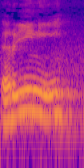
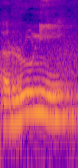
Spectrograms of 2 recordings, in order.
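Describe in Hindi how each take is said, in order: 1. पहला अक्षर 'ri' जैसा लगता है। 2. पहला अक्षर 'ru' जैसा लगता है। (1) "हिंदी में इसका उच्चारण री" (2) "रू मराठी में कहते हैं उसे"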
